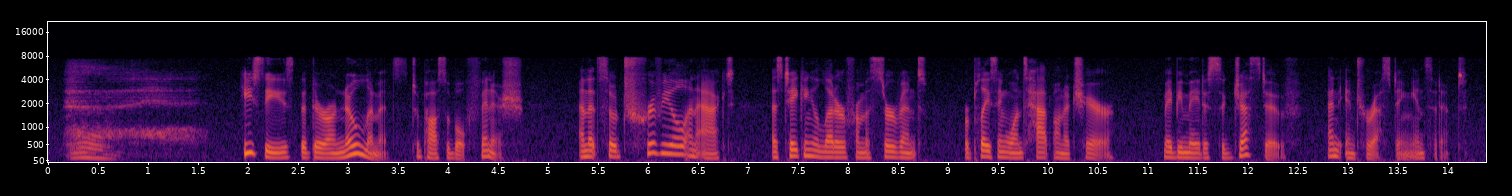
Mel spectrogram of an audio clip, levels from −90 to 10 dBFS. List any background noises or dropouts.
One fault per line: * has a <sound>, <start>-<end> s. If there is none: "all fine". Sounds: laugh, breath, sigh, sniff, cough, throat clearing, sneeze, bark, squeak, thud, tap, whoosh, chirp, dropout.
* has a sigh, 0.2-1.6 s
